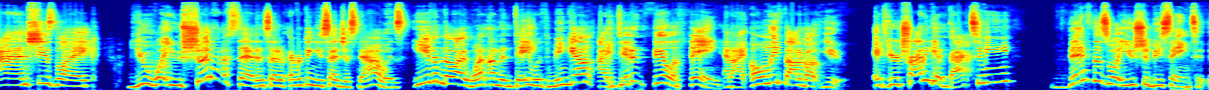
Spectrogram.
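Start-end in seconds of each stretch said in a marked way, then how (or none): none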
